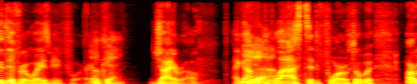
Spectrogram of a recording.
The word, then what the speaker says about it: gyro: But I'm supposedly saying gyro incorrectly. I've been saying gyro, Americanized. I feel like it's the American word for it. Right. So what's the proper way to say it? Well, can we blame anyone? I mean, it's spelled with a G, you know. There's a Y in there. Yeah, it's Y, you know, gyro.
